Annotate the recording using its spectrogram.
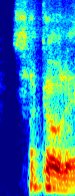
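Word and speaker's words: Sokoni: So BCN, and you pronounce it Sokini? Sokini, S-O-K-O-N-I.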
